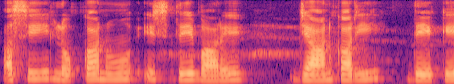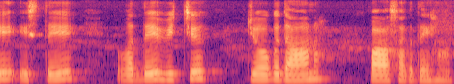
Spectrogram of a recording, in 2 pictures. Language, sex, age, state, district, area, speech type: Punjabi, female, 45-60, Punjab, Ludhiana, urban, spontaneous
